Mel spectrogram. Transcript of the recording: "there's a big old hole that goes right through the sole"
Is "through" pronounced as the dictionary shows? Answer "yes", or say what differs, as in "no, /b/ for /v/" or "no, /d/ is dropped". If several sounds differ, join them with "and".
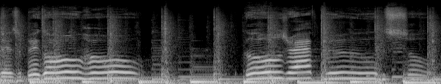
yes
